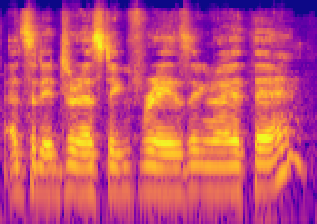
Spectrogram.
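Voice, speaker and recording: A man's voice: lowish voice, level tone, normal speed, background noise. A man giving casual gaming commentary, musing aloud and deliberating as he goes. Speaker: let's play streamer.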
